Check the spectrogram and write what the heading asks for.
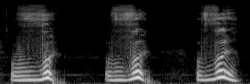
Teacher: в чітко подивіться у люстерко верхні зуби зустрілися з нижньою губою відчуйте як зімкнулися зуби з губою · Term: звук в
